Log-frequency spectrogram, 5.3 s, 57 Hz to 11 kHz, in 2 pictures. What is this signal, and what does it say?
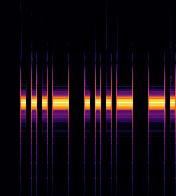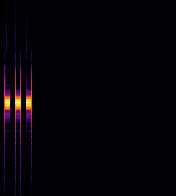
Morse code, heard as a keyed tone, about 15 wpm, 700 Hz. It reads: VV6
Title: All Cut Numbers - 3-Digit 15wpm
